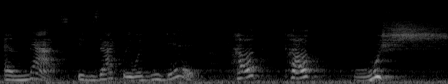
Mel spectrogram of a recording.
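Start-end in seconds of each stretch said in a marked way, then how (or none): 2.3-4.4 huff puff whoosh. A narrator's reading. Wolf blows.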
